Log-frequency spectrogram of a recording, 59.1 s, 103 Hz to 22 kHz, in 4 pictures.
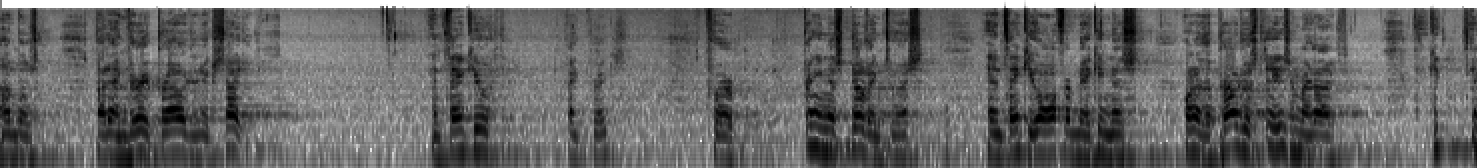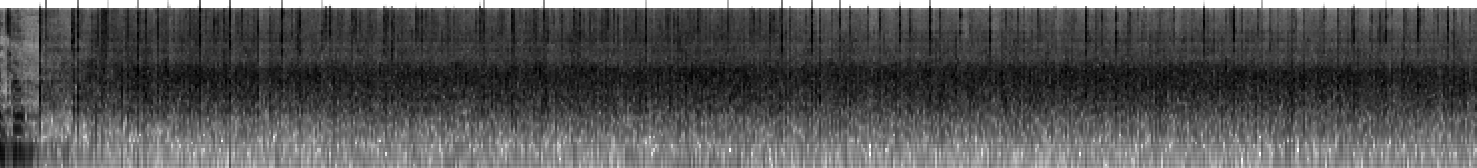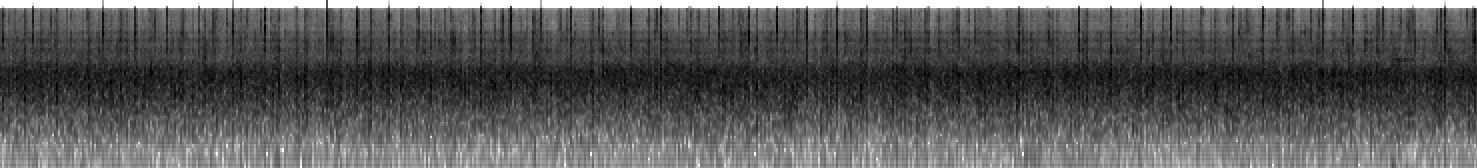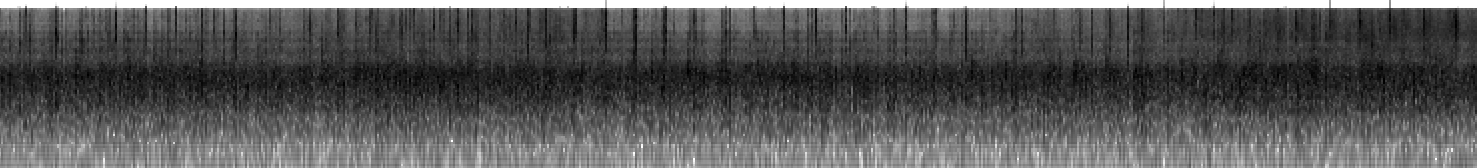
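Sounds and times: audience applause: 0:15.1 - 0:59.0.

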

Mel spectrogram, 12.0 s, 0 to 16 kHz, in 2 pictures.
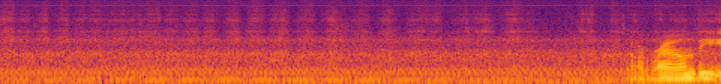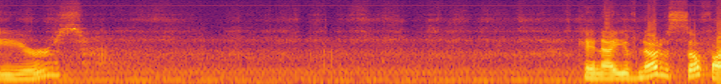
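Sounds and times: fingertips rubbing porcelain: 0:00.0 - 0:12.0
steady low hum: 0:00.0 - 0:12.0.

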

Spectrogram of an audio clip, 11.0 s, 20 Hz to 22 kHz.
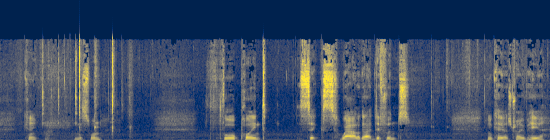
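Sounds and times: calipers clicking on metal: 0:00.7 - 0:02.7.

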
